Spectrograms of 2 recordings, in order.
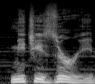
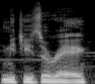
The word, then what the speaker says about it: Michizure: He called it Michizuri, but I'm pretty sure it's just Michizure.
